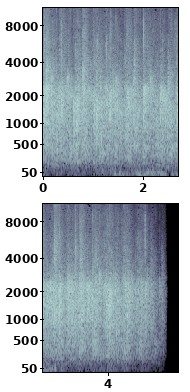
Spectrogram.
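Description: Audience applauding, a dense patter of hand claps that fades and then cuts off sharply about five seconds in.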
